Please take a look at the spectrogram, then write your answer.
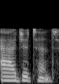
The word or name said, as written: adjutant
